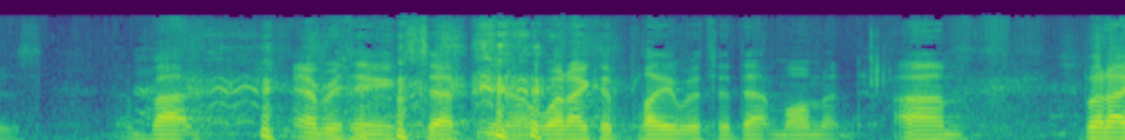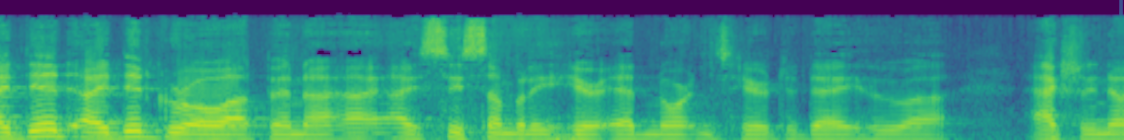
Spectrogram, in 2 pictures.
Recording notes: This program was recorded in front of a live audience at the Commonwealth Club of California, San Francisco on March 22nd, 2011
